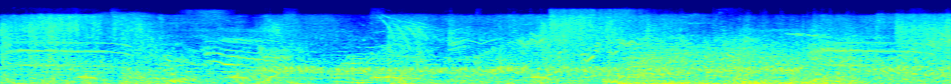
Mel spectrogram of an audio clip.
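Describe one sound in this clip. Game sound effects chime, whoosh and clash.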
